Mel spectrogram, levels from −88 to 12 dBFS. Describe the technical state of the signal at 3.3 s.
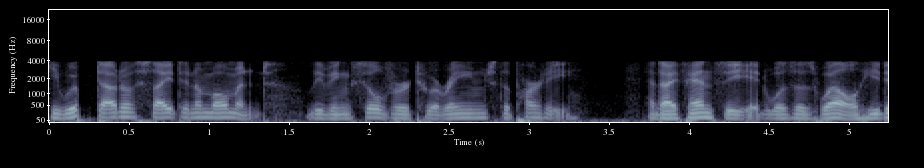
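At 3.3 s the speech is intact, with no fault present, only the band-limited sound of G.711 telephone coding that passes nothing above about 3.8 kHz.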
